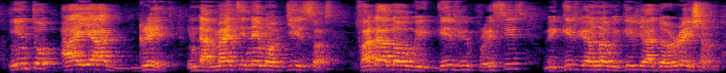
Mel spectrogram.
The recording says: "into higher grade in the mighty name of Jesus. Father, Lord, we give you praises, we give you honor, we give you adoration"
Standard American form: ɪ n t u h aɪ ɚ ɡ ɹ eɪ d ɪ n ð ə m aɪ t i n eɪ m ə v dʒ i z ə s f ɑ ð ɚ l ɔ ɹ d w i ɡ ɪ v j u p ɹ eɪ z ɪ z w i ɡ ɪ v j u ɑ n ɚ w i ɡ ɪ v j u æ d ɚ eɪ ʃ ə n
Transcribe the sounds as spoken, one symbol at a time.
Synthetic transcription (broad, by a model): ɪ n t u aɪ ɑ ɡ ɹ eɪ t ɪ n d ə m aɪ t i n eɪ m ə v dʒ i s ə s f ɑ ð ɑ l ɔ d w i ɡ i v j u p ɹ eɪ s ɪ s w i ɡ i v j u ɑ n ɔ w i ɡ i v j u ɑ d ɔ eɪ ʃ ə n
